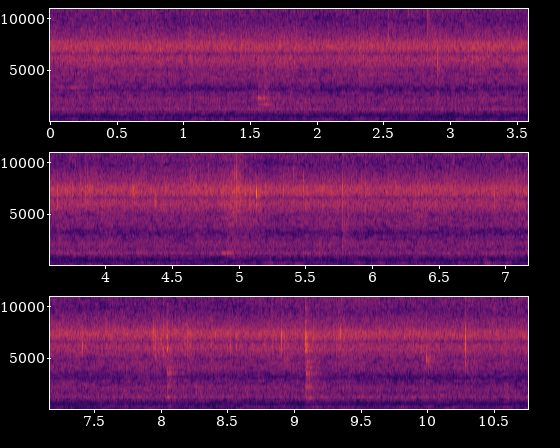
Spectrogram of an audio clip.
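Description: Chayote pakoda fritters deep-frying in hot oil in a kadai, a steady sizzle and bubbling, with a few brief ticks now and then in the second half.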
